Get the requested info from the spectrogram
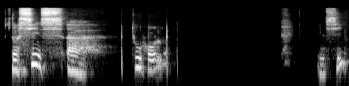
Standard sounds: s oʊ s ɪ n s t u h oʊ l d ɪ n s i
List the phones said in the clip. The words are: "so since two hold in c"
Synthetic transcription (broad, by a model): s oʊ s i n s t u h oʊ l ɪ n s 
